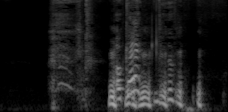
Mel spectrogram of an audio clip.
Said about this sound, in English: Also, why is it so close to you? Because you're going to be coughing.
